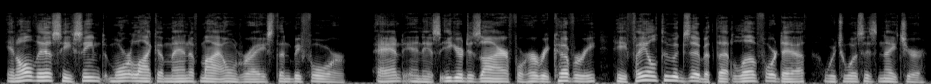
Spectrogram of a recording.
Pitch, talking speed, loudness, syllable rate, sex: 140 Hz, 225 wpm, -18 LUFS, 5.6 syllables/s, male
